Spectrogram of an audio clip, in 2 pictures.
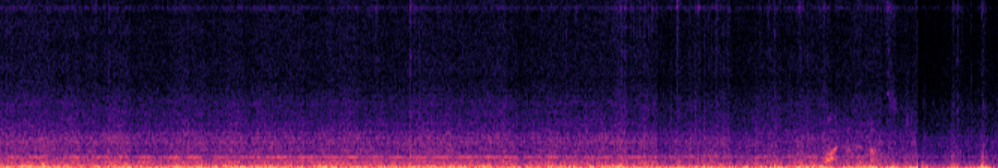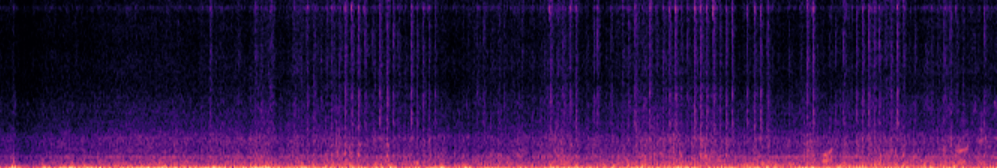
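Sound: airplane taking off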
